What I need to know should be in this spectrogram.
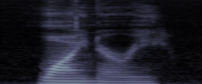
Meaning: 1. A place where wine is made 2. A company that makes wine
- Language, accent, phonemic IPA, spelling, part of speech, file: English, US, /ˈwaɪnəɹi/, winery, noun, En-us-winery.ogg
